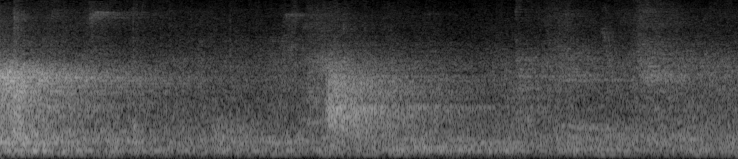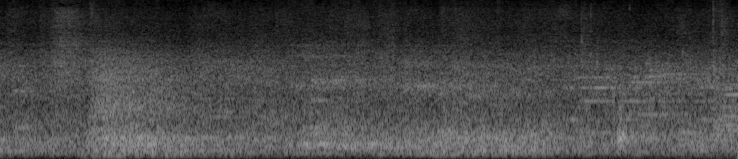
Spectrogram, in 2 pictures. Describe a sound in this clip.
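A crowd murmurs quietly in a big echoing hall.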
